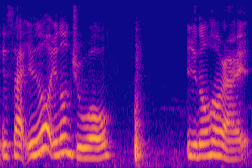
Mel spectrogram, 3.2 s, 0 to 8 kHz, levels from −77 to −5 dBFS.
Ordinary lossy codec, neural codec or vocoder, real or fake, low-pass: none; none; real; 7.2 kHz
